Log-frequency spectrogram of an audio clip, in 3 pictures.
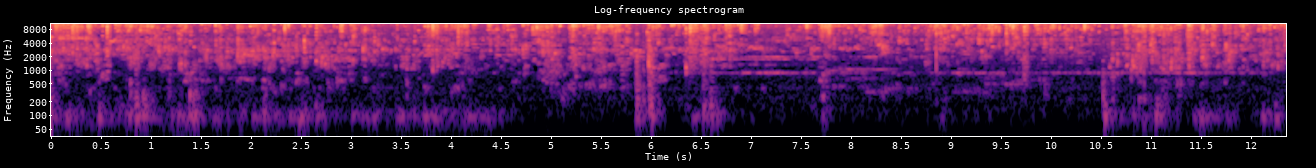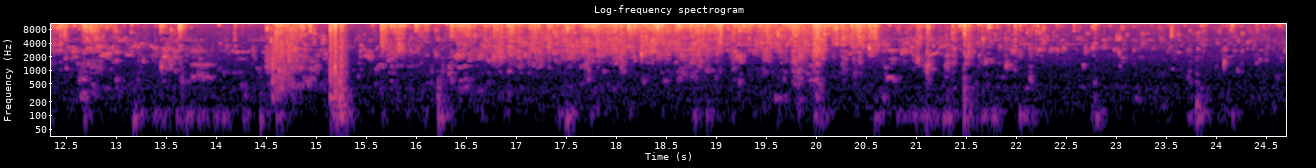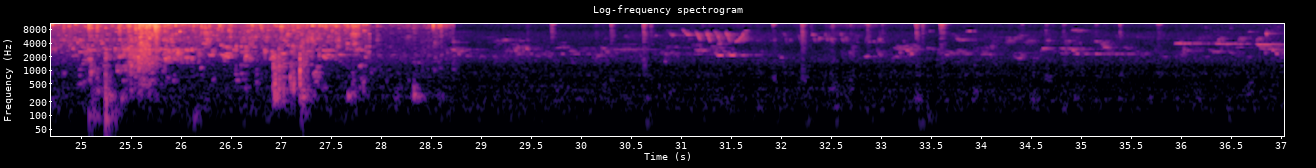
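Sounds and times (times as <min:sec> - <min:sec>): splashing and knocks of rinsing fish: 0:00.0 - 0:28.5
tap water running into basin: 0:00.0 - 0:28.6.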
